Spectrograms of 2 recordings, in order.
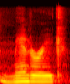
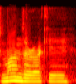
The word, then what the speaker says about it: Mandarake: into the whole collecting community it's called uh mandarake i used to pronounce it manderake like the white person i am so it's mandarake but i'm probably going to be pronouncing it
